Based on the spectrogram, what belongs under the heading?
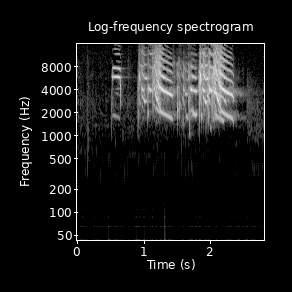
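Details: White-headed buffalo weaver calling: a short high note, then two bursts of harsh, chattering, descending notes packed with overtones, each lasting about half a second, with no other sounds.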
